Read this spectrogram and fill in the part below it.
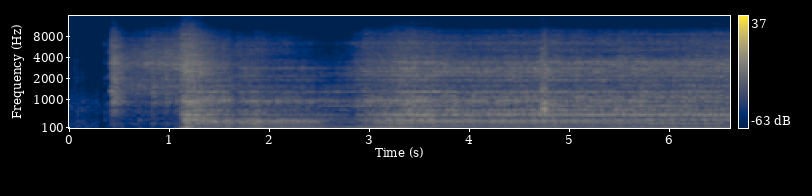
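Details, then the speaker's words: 2003 Saab 9-3 with the original factory fuel pump reinstalled, primed, exhaust disconnected, on a very hot day: a quick crank catches at once into a steady, even idle with no misses or stumble. The engine starts and runs properly. "I was so confident everything worked, but oh, she runs. She runs as she should."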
